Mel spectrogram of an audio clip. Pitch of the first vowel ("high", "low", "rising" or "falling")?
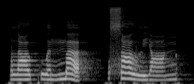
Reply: rising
